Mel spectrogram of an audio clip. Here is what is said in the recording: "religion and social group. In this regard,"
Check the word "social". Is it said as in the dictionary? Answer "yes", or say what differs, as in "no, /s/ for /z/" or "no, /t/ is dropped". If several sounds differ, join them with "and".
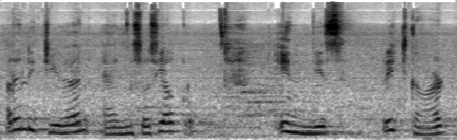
no, /s/ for /ʃ/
